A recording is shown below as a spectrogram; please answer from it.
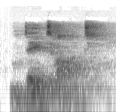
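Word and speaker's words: détente: a larger foreign policy strategy is something called dayon okay it's a funny word it's spelled D E N T day it's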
